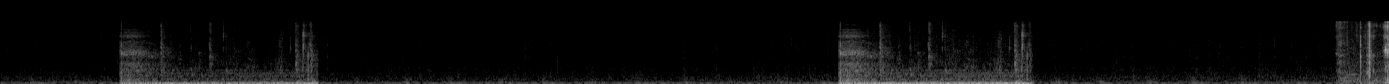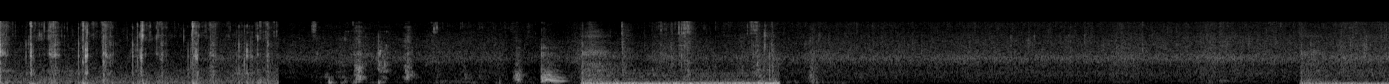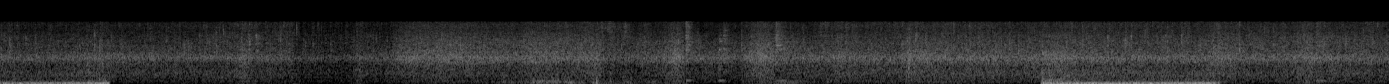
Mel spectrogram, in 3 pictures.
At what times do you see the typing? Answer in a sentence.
You can hear the typing from 1.1 to 3.2 s, from 8.3 to 10.3 s, from 19.7 to 21.7 s, from 26.9 to 28.9 s and from 38.1 to 40.0 s.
